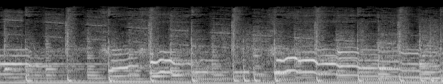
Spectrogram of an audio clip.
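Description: Vietnamese electronic dance remix music: a lead melody that slides between notes over held bass notes and a steady beat.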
